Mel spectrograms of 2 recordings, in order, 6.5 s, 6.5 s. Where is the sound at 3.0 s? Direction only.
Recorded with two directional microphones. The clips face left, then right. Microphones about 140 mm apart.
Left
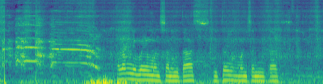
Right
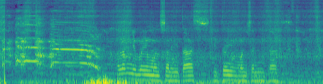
10° left (ahead or behind).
